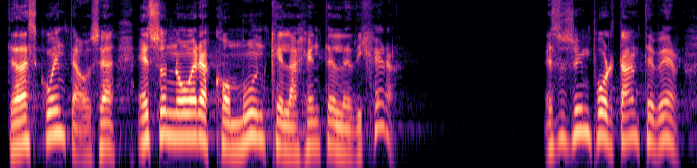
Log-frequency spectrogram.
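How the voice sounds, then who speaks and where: A man, preaching a sermon in a chatty style, reading scripture and breaking into acted quotes. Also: a little high. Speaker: pastor. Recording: long hall reverb.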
